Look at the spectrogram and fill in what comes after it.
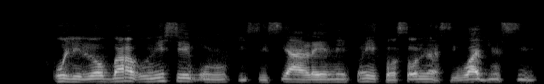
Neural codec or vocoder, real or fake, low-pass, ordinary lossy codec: codec, 24 kHz, 1 kbps, SNAC; fake; 7.2 kHz; none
